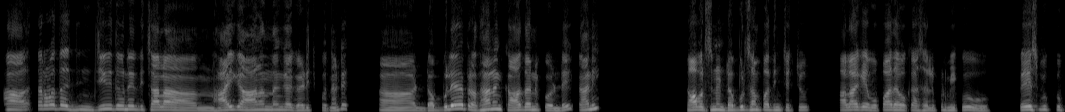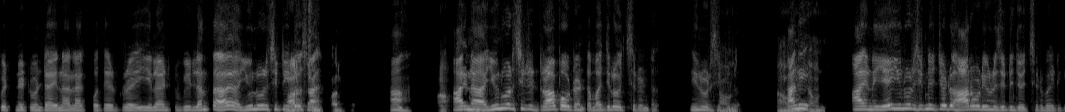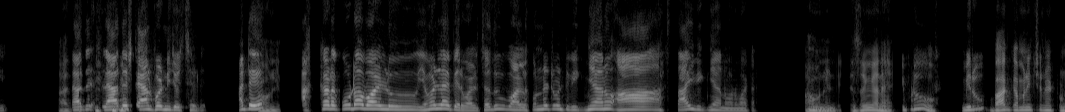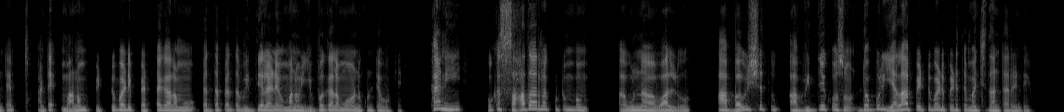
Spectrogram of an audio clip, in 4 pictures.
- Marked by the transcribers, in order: in English: "ఫేస్‌బుక్"; in English: "యూనివర్సిటీలో"; other background noise; in English: "యూనివర్సిటీ"; in English: "యూనివర్సిటీలో"; giggle; lip smack
- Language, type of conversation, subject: Telugu, podcast, పిల్లలకు తక్షణంగా ఆనందాలు కలిగించే ఖర్చులకే ప్రాధాన్యం ఇస్తారా, లేక వారి భవిష్యత్తు విద్య కోసం దాచిపెట్టడానికే ప్రాధాన్యం ఇస్తారా?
